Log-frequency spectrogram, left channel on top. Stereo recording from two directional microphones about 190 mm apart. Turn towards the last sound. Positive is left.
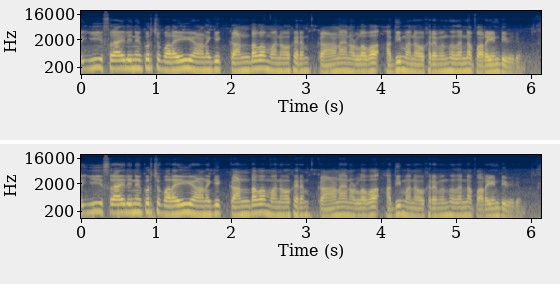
turn(degrees=10)  # may be behind; listen again after turning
